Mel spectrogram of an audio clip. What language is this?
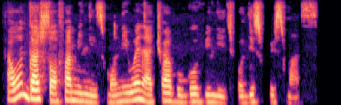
Nigerian Pidgin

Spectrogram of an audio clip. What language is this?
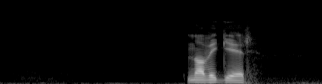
Norwegian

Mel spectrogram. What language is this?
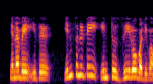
Tamil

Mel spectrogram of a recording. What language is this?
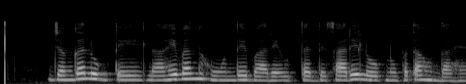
Punjabi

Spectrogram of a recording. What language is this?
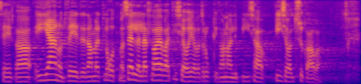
Estonian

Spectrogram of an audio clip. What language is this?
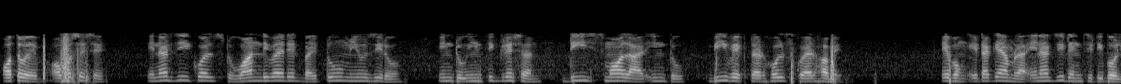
Bangla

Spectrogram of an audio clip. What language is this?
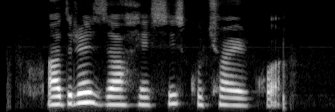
Georgian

